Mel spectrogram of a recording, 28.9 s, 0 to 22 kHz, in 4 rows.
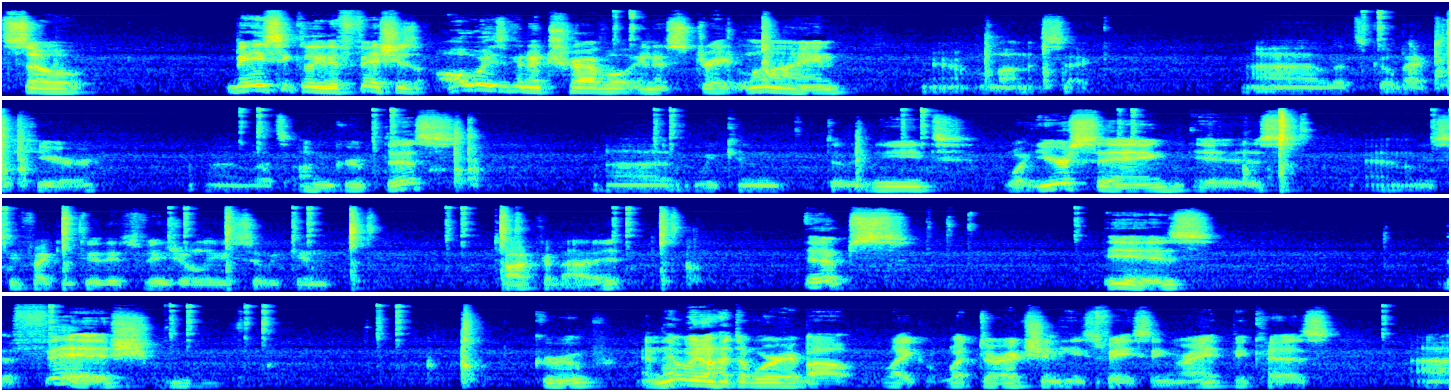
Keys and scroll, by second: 19.2 super+z.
